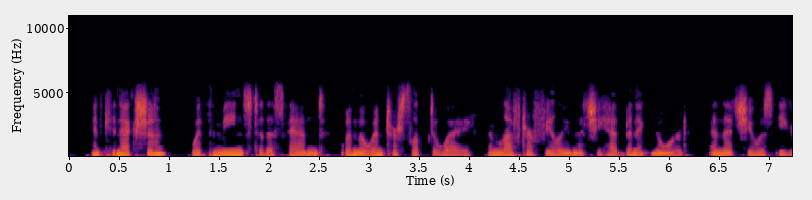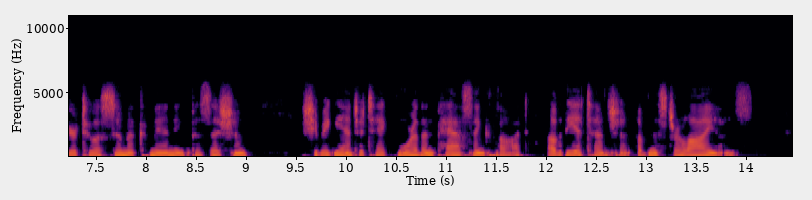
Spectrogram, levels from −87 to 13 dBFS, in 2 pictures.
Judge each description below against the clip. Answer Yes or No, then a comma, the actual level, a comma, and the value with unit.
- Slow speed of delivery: No, average, 190 wpm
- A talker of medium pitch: Yes, medium, 180 Hz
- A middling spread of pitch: No, narrow, 2.1 semitones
